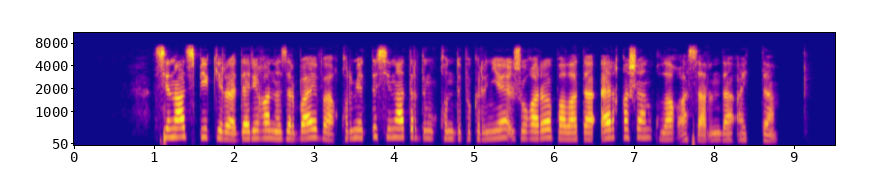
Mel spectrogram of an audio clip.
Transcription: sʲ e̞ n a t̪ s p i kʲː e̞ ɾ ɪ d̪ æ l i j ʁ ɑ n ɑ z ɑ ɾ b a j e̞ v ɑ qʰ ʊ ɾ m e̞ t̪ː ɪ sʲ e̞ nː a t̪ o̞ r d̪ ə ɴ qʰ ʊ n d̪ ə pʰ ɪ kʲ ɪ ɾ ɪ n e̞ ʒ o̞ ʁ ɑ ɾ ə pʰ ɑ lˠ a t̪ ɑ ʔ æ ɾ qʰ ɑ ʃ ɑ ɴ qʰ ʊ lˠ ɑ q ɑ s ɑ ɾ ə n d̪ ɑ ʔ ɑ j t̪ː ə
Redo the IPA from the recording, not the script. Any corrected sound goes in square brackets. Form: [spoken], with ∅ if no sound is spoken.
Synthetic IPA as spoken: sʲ e̞ n a t̪ s p i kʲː e̞ ɾ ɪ d̪ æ [ɾ] i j ʁ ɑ n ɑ z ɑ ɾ b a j e̞ v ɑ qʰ ʊ ɾ m e̞ t̪ː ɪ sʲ e̞ [n] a t̪ o̞ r d̪ ə ɴ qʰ ʊ n d̪ ə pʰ ɪ kʲ ɪ ɾ ɪ n e̞ ʒ o̞ ʁ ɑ ɾ ə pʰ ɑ lˠ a t̪ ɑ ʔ æ ɾ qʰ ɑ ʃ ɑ ɴ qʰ ʊ lˠ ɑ q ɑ s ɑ ɾ ə n d̪ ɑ ʔ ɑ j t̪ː ə

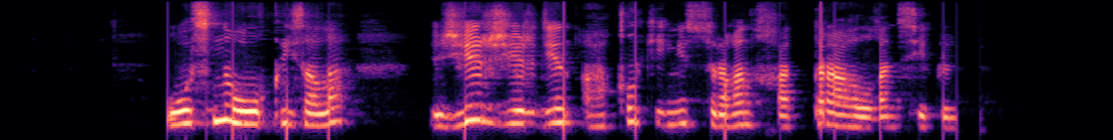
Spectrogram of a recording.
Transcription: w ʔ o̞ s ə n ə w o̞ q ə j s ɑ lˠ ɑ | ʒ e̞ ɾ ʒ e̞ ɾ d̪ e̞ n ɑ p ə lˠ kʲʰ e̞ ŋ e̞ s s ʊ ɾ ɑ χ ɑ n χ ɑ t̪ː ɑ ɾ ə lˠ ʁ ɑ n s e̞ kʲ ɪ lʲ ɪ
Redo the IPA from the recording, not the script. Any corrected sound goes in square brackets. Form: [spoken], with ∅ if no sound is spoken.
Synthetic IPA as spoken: w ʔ o̞ s ə n ə w o̞ q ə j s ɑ lˠ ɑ | ʒ e̞ ɾ ʒ e̞ ɾ d̪ e̞ n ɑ [q] ə lˠ kʲʰ e̞ ŋ e̞ s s ʊ ɾ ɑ [ʁ] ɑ n χ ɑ t̪ː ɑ ɾ [ɑ] lˠ ʁ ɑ n s e̞ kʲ ɪ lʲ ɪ

